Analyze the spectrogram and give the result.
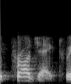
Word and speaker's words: project: How would you pronounce the word project? Is it project or project? – Well, I always say project, which I think is the way most British people would say.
